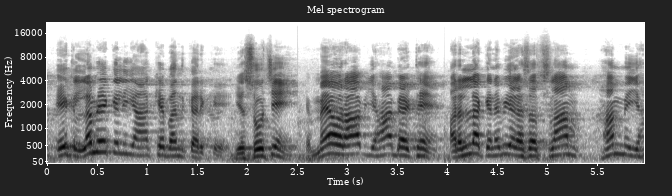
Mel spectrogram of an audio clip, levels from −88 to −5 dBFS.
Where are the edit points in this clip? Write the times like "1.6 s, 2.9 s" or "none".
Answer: 1.7 s, 2.5 s, 3.9 s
